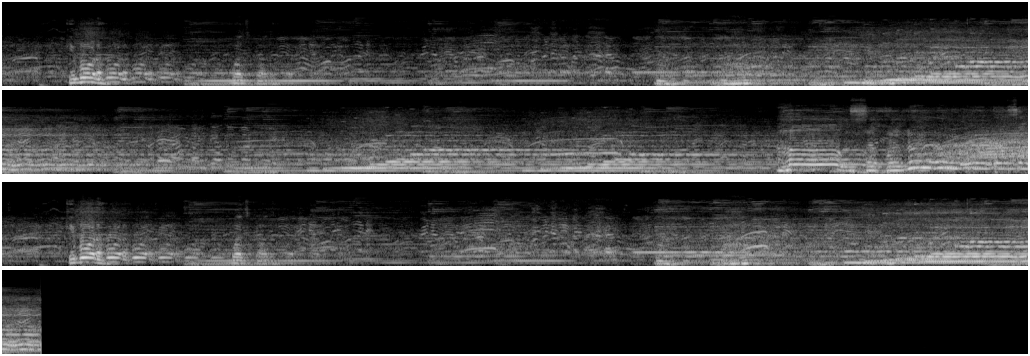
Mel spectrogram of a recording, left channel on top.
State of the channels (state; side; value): drops out; right; at 10.7 s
